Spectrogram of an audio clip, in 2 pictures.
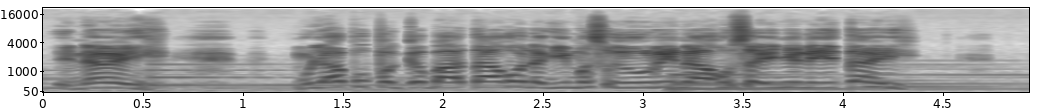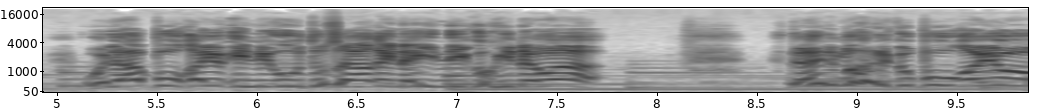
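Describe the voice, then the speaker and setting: High-voiced earnest lovelorn son. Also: male voice. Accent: Filipino. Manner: pleading, emotional. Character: earnest, respectful young man pleading for love. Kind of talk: radio drama acting. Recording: loud dramatic music behind. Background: dramatic music.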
